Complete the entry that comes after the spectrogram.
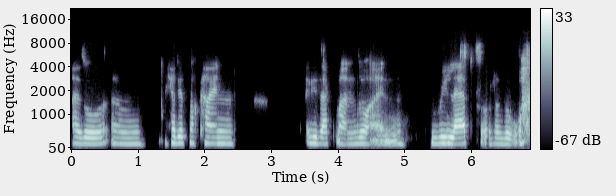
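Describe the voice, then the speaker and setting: Her pace is very slow. This woman speaks at a fairly low pitch. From Münster, Germany. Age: 20s. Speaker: former retreat participant, student and freelance journalist. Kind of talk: casual interview.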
